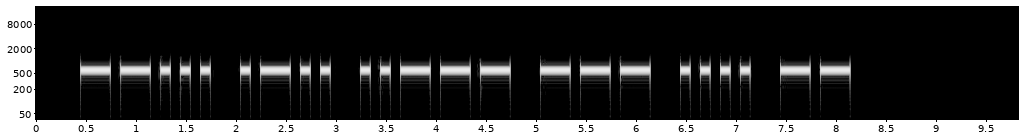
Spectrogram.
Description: Morse code, heard as a keyed tone, about 12 wpm, 600 Hz. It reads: 7L2OHM
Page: 2 ekstra ordmellemrum mellem kaldesignalerne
